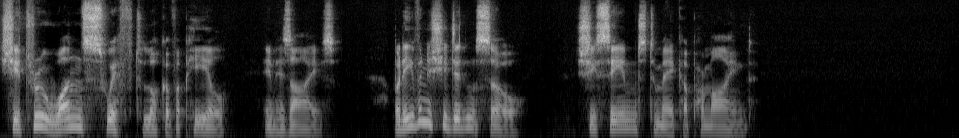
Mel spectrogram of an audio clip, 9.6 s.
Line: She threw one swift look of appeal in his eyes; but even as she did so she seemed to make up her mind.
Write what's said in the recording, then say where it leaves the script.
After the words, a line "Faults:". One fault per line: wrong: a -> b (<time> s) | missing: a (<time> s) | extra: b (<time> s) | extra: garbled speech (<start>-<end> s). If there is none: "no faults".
She threw one swift look of appeal in his eyes; but even as she didn't so she seemed to make up her mind.
Faults:
wrong: did -> didn't (4.5 s)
